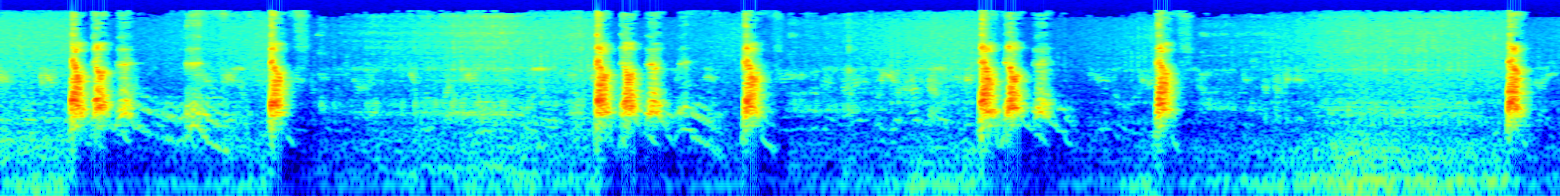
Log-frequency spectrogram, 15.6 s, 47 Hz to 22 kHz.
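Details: Pug dog at home in Saitama, Japan, 6 May 2020, barking at thunder: clusters of two or three snappy barks every few seconds, with single barks between, over a low background murmur.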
